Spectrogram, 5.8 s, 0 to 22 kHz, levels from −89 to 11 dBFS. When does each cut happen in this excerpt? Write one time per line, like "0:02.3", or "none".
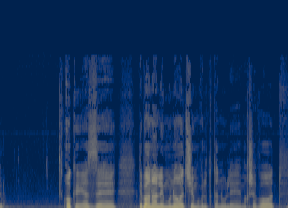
none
